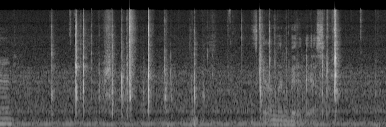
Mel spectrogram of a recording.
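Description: A plastic stamping tool clicks and taps as it is handled.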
